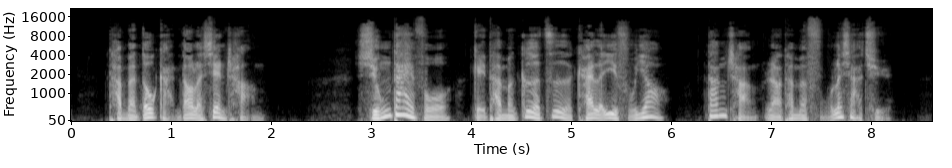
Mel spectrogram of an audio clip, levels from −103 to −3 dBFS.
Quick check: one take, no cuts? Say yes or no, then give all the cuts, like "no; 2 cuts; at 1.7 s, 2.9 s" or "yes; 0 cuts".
yes; 0 cuts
